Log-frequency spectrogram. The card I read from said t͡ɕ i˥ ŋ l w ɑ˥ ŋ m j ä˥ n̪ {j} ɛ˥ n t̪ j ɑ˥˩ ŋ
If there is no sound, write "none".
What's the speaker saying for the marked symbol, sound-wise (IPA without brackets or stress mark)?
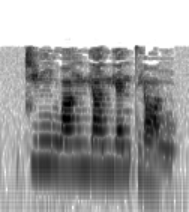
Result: j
